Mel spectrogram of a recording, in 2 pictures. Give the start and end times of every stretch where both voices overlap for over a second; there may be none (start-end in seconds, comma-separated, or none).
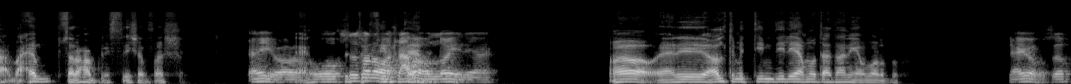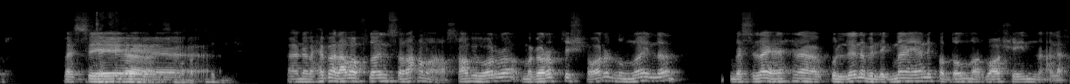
3.0-4.4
